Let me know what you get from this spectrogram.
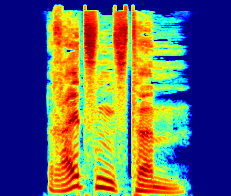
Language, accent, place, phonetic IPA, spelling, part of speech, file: German, Germany, Berlin, [ˈʁaɪ̯t͡sn̩t͡stəm], reizendstem, adjective, De-reizendstem.ogg
- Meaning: strong dative masculine/neuter singular superlative degree of reizend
